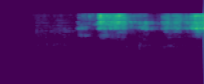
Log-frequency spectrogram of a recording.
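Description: A person's breathy, hissing exhalations: two or three short unvoiced breaths beginning under a second in.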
